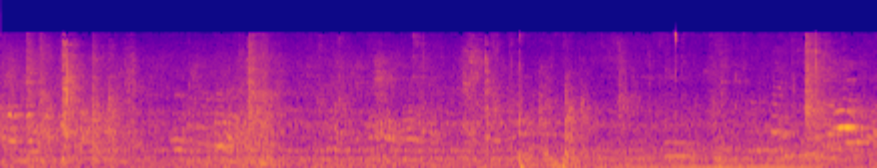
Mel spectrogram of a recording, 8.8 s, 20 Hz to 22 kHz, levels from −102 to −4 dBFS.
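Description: From start to finish the sounds are dull, with nothing above about 9.7 kHz, and they carry a plainly audible watery, swirly smearing. That points to heavy AAC compression, likely at a low bitrate around 32 kbps, where the encoder trims the top end and thins out detail it judges masked.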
